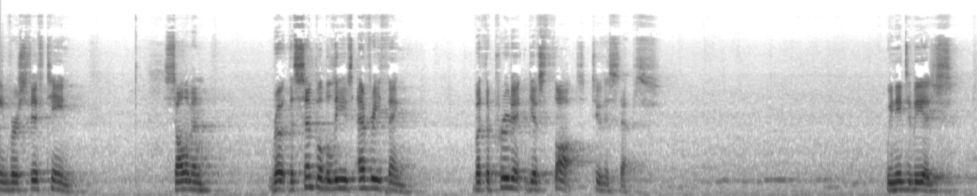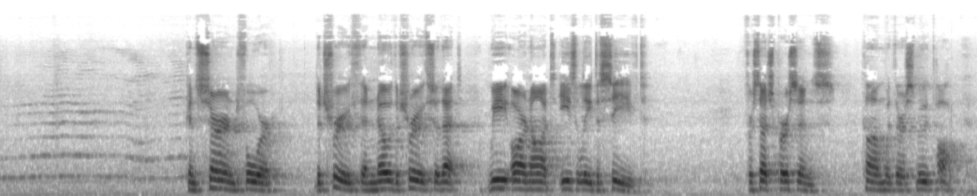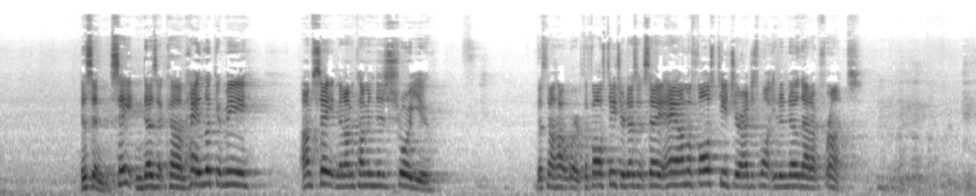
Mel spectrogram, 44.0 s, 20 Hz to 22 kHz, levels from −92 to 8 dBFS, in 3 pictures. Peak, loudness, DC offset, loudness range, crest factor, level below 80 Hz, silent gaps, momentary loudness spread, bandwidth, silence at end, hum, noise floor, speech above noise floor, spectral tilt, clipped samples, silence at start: 0 dBFS; -15 LUFS; under 0.1%; 7 LU; 16 dB; -50 dBFS; none; 19 LU; 16 kHz; 0.05 s; none; -50 dBFS; 35 dB; -4 dB/octave; under 0.1%; 0 s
